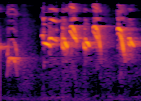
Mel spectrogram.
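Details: Chestnut-capped thrush (Geokichla interpres), a small monomorphic Southeast Asian forest thrush, sings a quick run of high, sweet whistled notes and slurred trills, about six phrases in under two seconds.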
